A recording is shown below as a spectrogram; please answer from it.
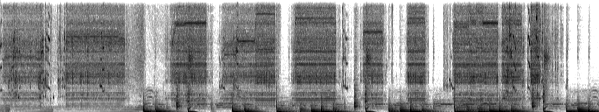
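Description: A sewing machine stitching a fabric dog collar, running forward then reversing to lock the stitch, in several close, loud bursts of rapid mechanical whirring with brief pauses between them.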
